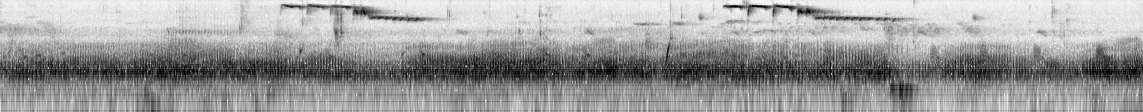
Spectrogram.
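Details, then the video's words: A spring frog chorus at a pond on an Estonian farmstead: a dense, unbroken mass of low croaking fills the air, while a bird twice gives a high descending whistled phrase overhead. "пение птиц и лягушек"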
